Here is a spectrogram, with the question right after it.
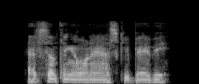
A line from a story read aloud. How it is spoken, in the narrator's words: Ash murmured next to her ear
